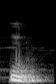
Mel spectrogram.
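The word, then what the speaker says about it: う: The third character is U, which is pronounced as U. U.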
